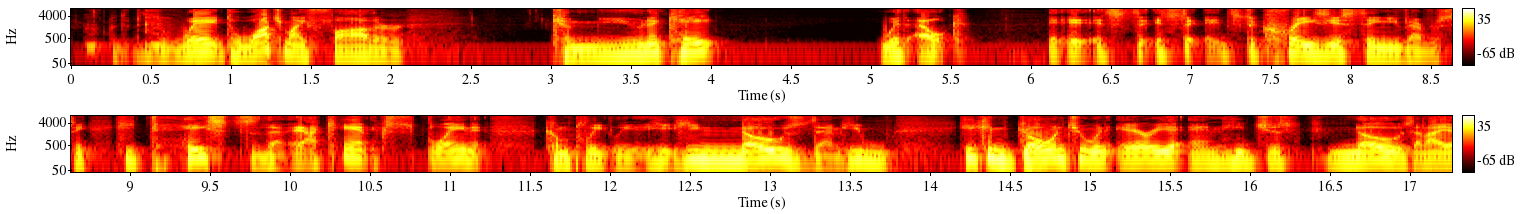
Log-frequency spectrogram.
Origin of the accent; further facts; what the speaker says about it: Jackson, United States; born there; I was born in Jackson. I didn't spend the majority of my life there.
